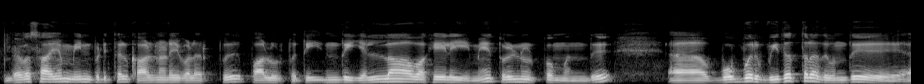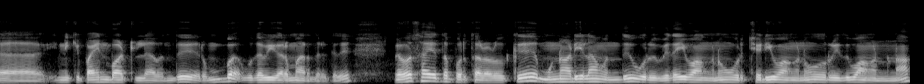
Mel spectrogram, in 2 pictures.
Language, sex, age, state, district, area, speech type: Tamil, male, 30-45, Tamil Nadu, Coimbatore, urban, spontaneous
